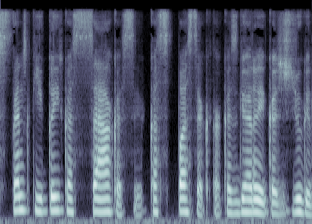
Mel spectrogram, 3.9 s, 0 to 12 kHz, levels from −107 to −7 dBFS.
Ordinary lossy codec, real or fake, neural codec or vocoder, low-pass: MP3, 64 kbps; fake; autoencoder, 22.05 kHz, a latent of 192 numbers a frame, VITS, trained on many speakers; 9.9 kHz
